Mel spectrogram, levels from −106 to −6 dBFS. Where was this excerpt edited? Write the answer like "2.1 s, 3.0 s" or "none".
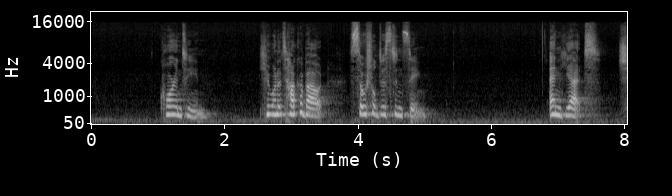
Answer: none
